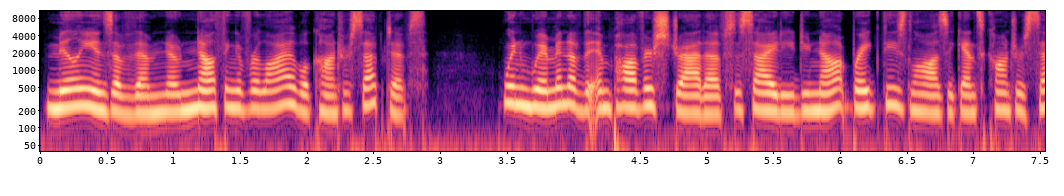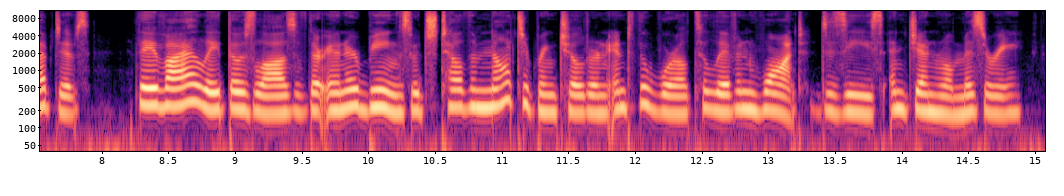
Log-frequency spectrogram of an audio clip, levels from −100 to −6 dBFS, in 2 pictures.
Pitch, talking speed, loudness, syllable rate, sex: 205 Hz, 195 wpm, -17 LUFS, 6.0 syllables/s, female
